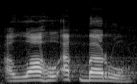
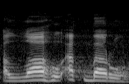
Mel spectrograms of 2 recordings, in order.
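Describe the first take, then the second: No difference in how they are said.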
